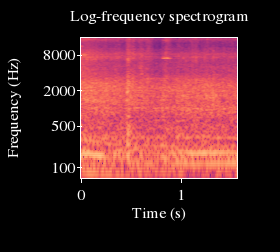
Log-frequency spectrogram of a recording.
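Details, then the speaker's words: Maruti Omni on the road after rear crown (differential) repair and bearing replacement: a steady, even drive hum with no whine or howl; previously very loud. Normal differential after repair. "यह देखो इतनी प्यारी चल रही है गाड़ी और यह देखिए कोई आवाज नहीं बिल्कुल भी"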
